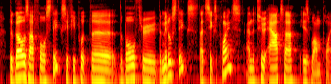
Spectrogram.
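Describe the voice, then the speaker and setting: A man with an Australian accent, bright and sharp in tone, at a moderate pace with hardly any pauses and fairly even intonation. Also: medium pitch for a man. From Australia, Melbourne. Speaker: amateur sports league organiser and umpire. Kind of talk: interview.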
